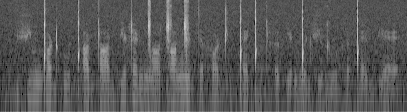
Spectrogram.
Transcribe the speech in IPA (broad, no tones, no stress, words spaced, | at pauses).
fʲuŋ͡ǃɔɖku ǃʼɑɖʈɑɖ pʲəʈɛɖ ŋ͡ǁɑǁɑŋ͡ǁəɖ təhɔɖdəɖ ǃɛɡ͡ǃɑɖhə pʲɛɖŋ͡ǃəɖfʲu ɖu həǃɛɖ pʲɛ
